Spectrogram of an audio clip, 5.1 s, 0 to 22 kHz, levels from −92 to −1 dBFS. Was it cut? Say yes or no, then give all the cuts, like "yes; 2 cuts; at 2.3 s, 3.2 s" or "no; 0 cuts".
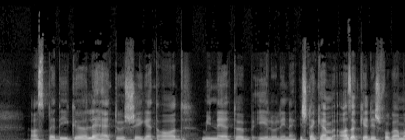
yes; 1 cut; at 3.7 s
